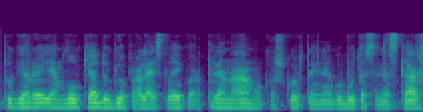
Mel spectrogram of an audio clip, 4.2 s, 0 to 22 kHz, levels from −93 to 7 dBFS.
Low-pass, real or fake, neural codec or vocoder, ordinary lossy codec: 7.2 kHz; real; none; AAC, 48 kbps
